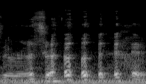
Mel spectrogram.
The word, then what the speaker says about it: Missouri: The fact you call it Mura cuz I call it Mura. Well, that's as I understand it, that is how the people of Missouri pronounce Missouri.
